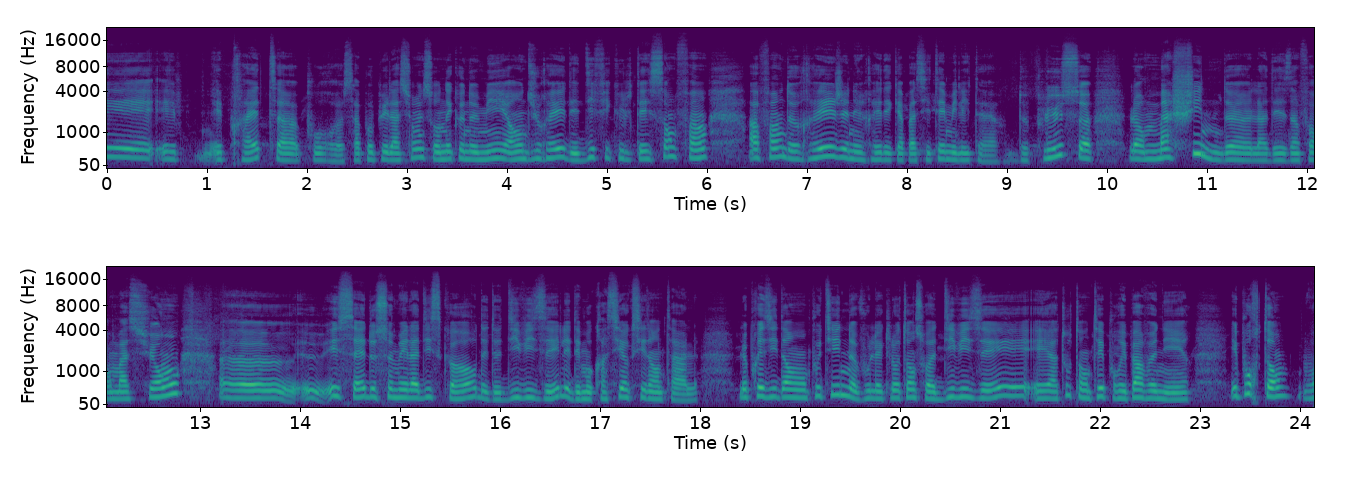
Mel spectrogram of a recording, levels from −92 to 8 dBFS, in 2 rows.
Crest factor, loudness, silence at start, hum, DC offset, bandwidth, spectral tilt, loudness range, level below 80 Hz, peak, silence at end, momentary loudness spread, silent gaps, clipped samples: 20 dB; -36 LUFS; 0 s; none; under 0.1%; 18.5 kHz; -4.5 dB/octave; 4 LU; -84 dBFS; -16 dBFS; 0 s; 10 LU; none; under 0.1%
